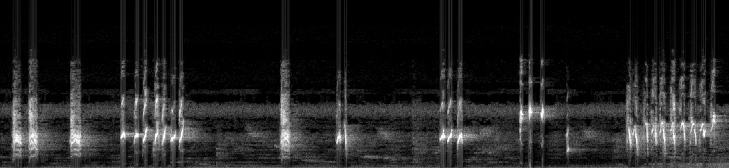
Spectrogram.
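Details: Lure recording of sunbird song for birds that have stopped singing: clipped high chips and rapid rattling trills in short bursts, with a thin very high whistle near the end and a constant low drone beneath.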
